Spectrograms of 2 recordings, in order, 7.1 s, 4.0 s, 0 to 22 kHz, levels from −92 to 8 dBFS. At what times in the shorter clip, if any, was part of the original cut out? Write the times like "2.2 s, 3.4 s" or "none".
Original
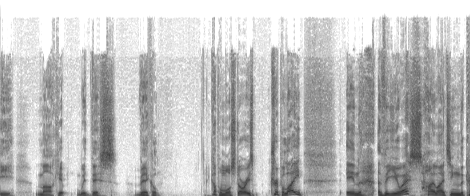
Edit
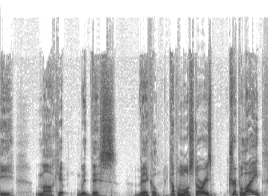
2.4 s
